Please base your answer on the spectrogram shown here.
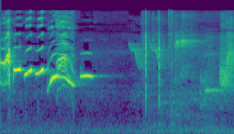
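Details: White-rumped shama coming into fighting condition, flicking its tail while singing competitively: a one-second burst of rapid, varied whistles and slurred notes, followed by quieter clicks and soft scratchy sounds.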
